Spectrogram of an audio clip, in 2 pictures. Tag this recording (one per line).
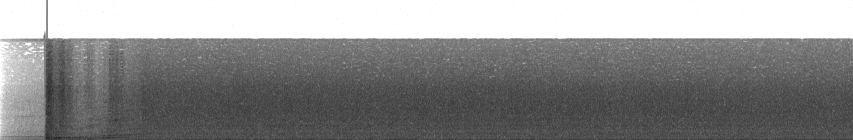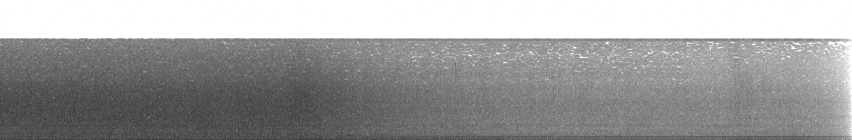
power
fan
large-blower
electric-motor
